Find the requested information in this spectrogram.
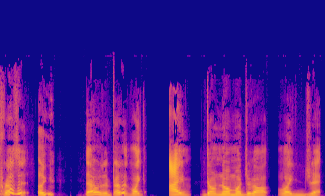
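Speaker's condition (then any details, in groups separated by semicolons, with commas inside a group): Cerebral palsy; since childhood, wheelchair user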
